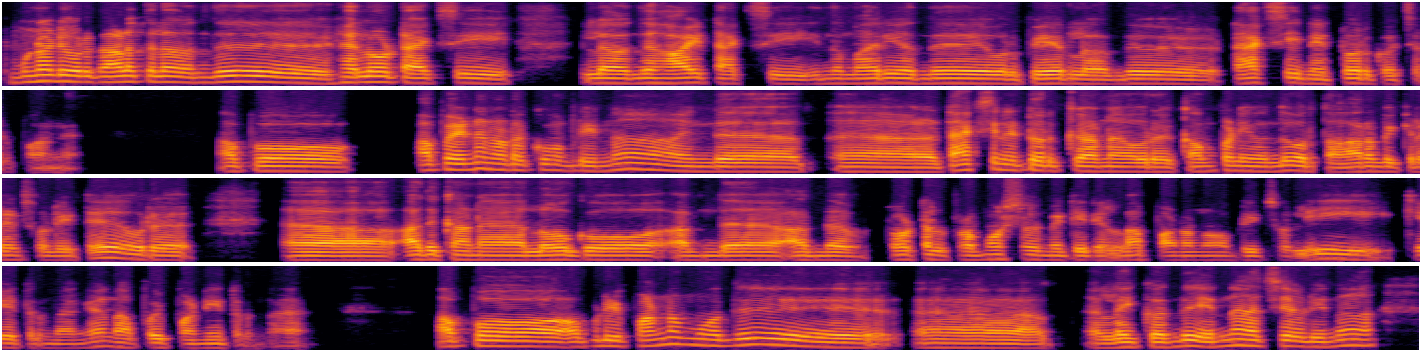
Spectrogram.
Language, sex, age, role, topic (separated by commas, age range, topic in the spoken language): Tamil, male, 30-34, host, ஆன்லைனில் பரவும் தவறான தகவல்களை நீங்கள் எப்படி கண்டறிந்து சரிபார்க்கிறீர்கள்?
